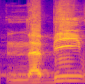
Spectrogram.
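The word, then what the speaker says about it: נביא: que ce mot prophète vient de du terme hébreu Nabi ou encore Navi en fonction de comment vous le prononcez en fonction des des des personnes qui maîtrise la langue hébraïque ici je n'aimerais pas aller là-bas ça compliquerait beaucoup de personne mais le mot Prophète se dit Nabi en hébreu Nabi qui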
